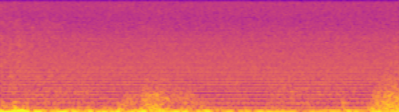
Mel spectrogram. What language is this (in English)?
Swedish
